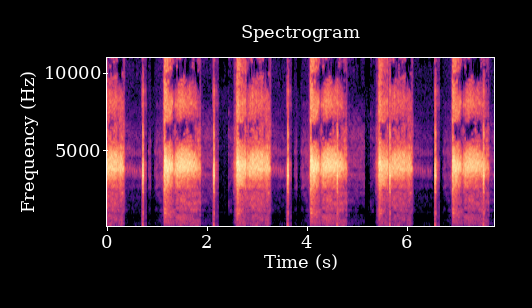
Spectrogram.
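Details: Steady pattern from a slaty-breasted rail: a harsh, buzzy rasp of about 0.7 seconds, then a single sharp click, repeated five times in fairly even rhythm; no other sounds.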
